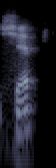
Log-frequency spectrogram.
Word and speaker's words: chef: And a chef, even though it's spelled C-H, you pronounce it chef.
